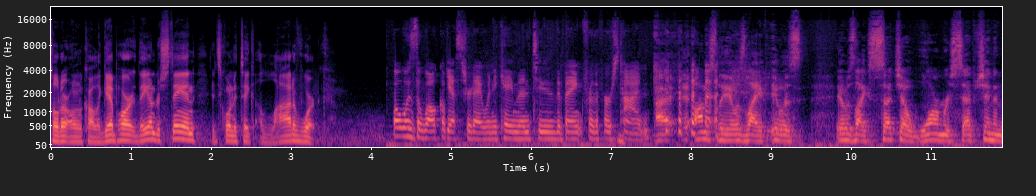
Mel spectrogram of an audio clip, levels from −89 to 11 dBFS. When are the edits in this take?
4.9 s, 7.5 s

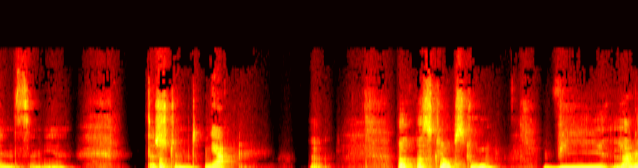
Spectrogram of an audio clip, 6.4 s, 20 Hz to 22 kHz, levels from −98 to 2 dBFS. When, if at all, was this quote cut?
2.1 s

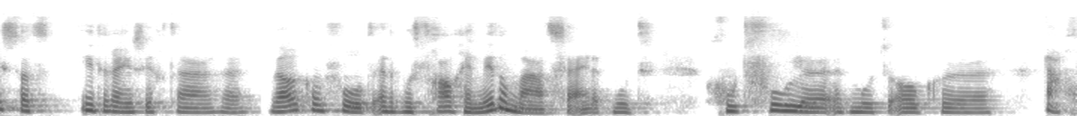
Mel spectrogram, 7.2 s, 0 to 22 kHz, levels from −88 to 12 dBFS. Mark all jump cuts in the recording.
1.7 s, 3.9 s

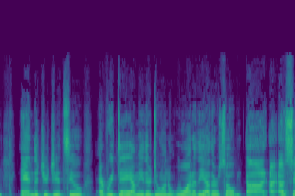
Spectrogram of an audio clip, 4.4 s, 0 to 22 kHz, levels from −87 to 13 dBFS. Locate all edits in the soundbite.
none

